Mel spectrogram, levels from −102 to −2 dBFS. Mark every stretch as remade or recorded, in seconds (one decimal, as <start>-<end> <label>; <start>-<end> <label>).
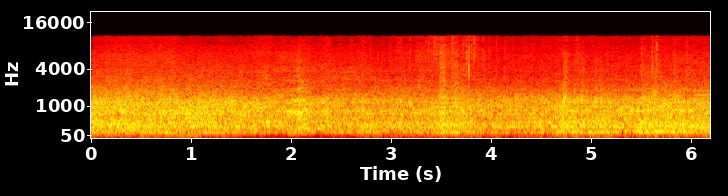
0.0-1.5 recorded; 1.5-2.4 remade; 2.4-6.2 recorded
